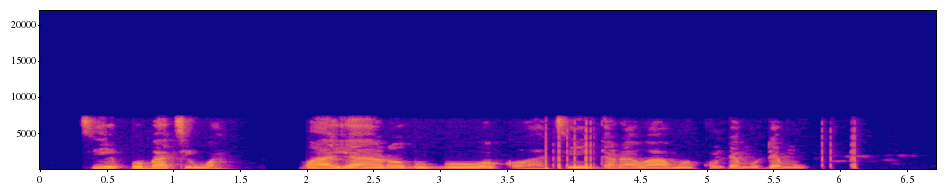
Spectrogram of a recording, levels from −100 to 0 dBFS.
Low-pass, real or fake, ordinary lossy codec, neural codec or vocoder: 7.2 kHz; real; none; none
